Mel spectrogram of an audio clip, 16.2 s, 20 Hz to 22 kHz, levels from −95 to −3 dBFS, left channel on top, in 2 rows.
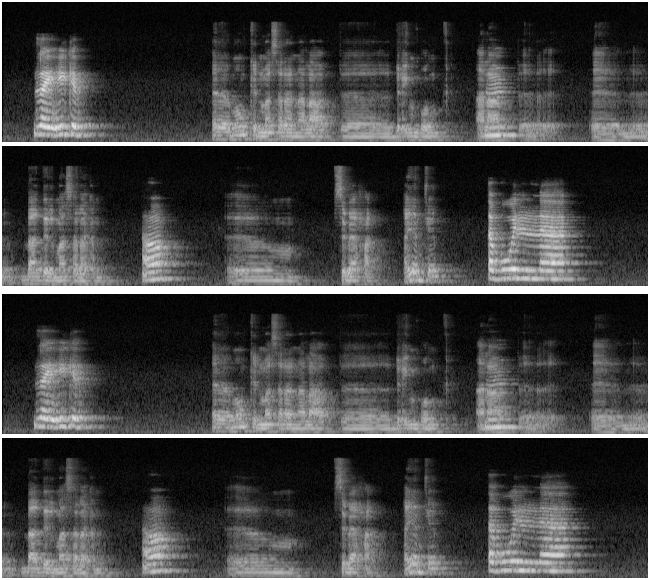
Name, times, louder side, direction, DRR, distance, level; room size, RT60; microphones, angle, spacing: voice 1, 0.4-1.0 6.0-6.3 9.8-10.1 14.2-15.1, left 4 dB, 40° left, 6 dB, 0.6 m, -21 dB
voice 2, 2.6-5.4 5.9-6.9 7.4-9.3 10.9-11.7 12.2-12.7 13.1-13.6, left 1 dB, 10° left, 2 dB, 0.8 m, -32 dB
8.6 x 4.7 x 3.9 m, 0.75 s
head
